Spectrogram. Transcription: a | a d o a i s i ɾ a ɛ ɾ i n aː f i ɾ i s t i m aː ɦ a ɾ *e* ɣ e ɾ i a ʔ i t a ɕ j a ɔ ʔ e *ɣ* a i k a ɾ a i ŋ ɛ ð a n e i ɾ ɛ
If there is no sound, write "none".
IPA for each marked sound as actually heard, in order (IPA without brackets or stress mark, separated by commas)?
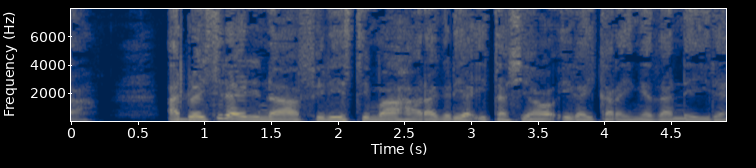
a, ɣ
